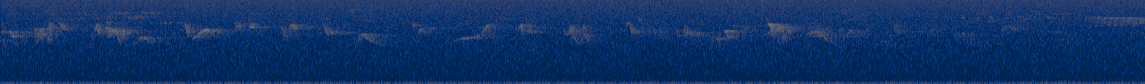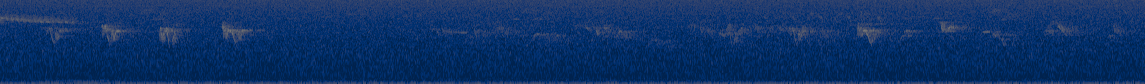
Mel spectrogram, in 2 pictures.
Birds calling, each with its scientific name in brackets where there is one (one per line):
American Robin (Turdus migratorius)
Orange-crowned Warbler (Leiothlypis celata)
Hermit Warbler (Setophaga occidentalis)
Western Tanager (Piranga ludoviciana)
